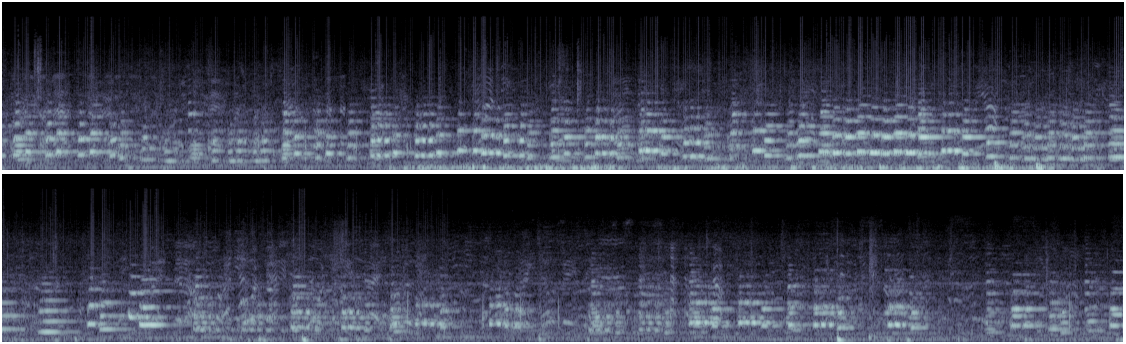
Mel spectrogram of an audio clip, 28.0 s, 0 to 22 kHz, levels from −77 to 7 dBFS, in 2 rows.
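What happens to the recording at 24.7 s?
Nothing goes wrong at 24.7 s: the sound carries straight through that moment without a dropout, click, glitch or other audible fault.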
